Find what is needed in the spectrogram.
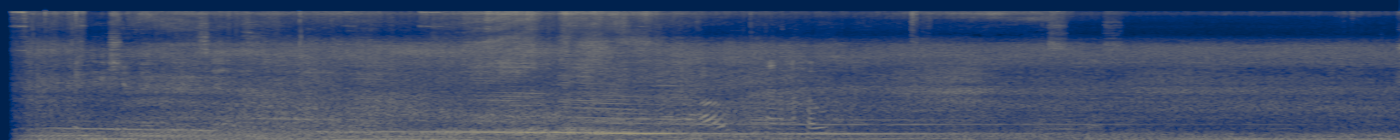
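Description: Cars passing on a road, heard from inside a car's cabin through the windshield. A steady run of traffic is loudest about six seconds in, where a vehicle's engine note falls in pitch as it goes by.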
